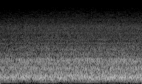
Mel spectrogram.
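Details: Van inverter on a LiThink 12V 280Ah LiFePO4 battery running an air fryer at about 1532–1543 W. Earlier it cut out at 11.8–11.9V from losses in thin wires and joints; now it holds 12.1–12.2V. Steady, even fan rush with no rattle: the inverter fan runs normally under load.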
